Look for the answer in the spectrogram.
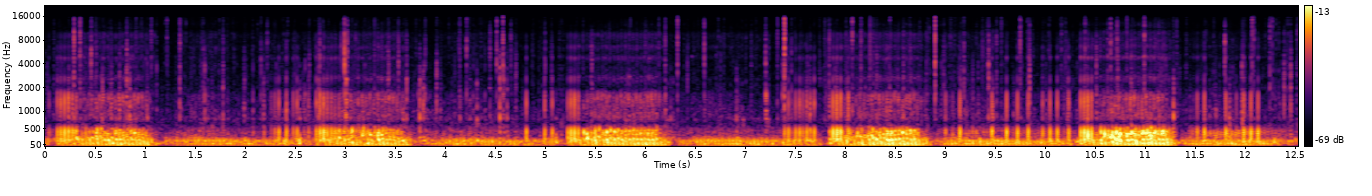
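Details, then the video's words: Domestic cat asleep near a crackling fire, purring continuously in a low vibrating drone that pulses with each breath about every two and a half seconds, while burning logs snap and crackle over it. "Cute Purring Cat at a Crackling Fireplace"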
